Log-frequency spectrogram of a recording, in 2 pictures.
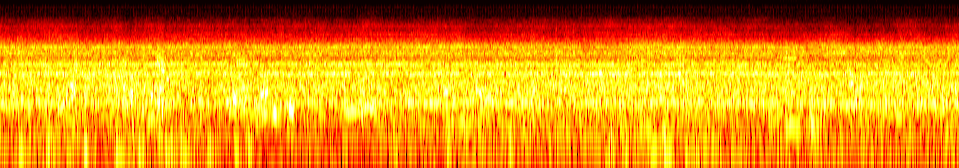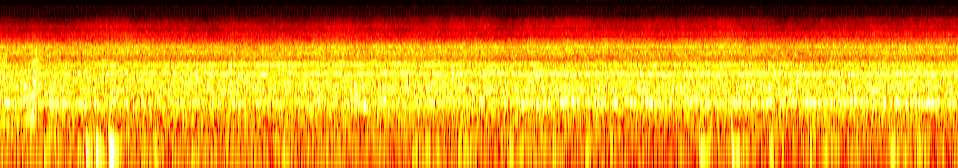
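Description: A steam locomotive hisses and hums steadily close by.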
